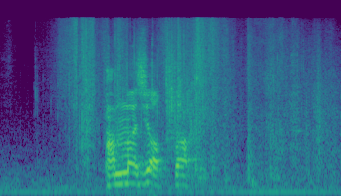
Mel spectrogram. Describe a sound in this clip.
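A younger man speaks in a strained, complaining voice.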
